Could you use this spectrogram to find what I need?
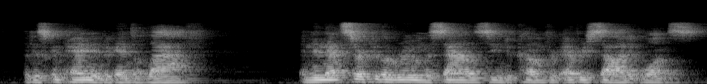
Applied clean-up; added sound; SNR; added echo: none; none; none; reverberation time 0.7 s.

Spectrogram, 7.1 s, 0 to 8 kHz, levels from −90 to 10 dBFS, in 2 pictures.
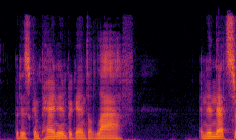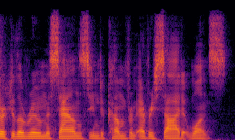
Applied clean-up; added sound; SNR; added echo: none; none; none; none.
